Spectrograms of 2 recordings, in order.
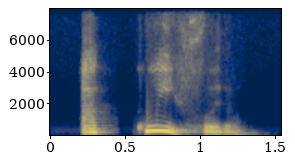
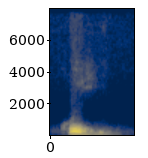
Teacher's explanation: Acuífero, la sílaba tónica es qui.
